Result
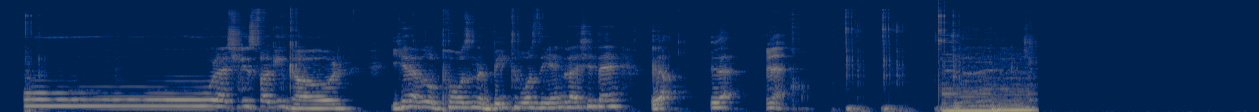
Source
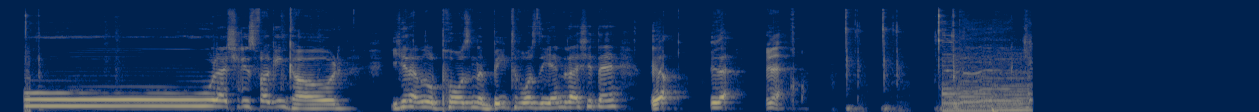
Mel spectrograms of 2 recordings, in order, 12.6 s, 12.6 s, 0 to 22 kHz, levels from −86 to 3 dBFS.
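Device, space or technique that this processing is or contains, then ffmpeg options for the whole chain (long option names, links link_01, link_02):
saturation between pre-emphasis and de-emphasis: -af "asubboost=boost=8:cutoff=130,highshelf=frequency=2300:gain=9.5,aecho=1:1:23|56:0.398|0.422,asoftclip=type=tanh:threshold=-19.5dB,highshelf=frequency=2300:gain=-9.5,volume=-7dB"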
